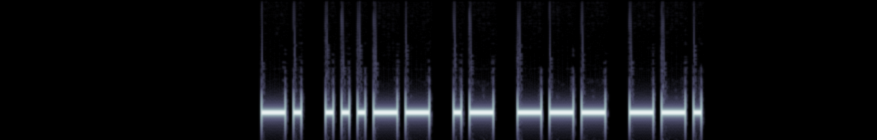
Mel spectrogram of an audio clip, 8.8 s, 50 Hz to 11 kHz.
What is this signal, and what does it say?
Morse code, heard as a keyed tone, about 15 wpm, 700 Hz. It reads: N3AOG
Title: USA Call Signs - 5 Characters - Repeated 2x - 15wpm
